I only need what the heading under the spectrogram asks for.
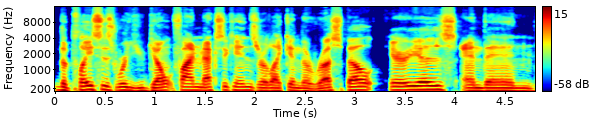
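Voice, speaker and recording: On a very clean recording with a silent background, a man with a slight Southern US accent talks at a moderate pace, his fairly high pitch showing ordinary variation. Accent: slight Southern twang at times. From US Southwest. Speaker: content creator. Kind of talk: casual interview chat.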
